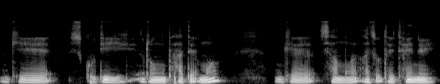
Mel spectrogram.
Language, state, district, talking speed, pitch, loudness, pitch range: Kokborok, Tripura, Dhalai, 110 wpm, 110 Hz, -16 LUFS, 100-145 Hz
